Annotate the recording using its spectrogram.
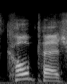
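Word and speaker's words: khopesh: Yeah, it's How say Kopesh. It's Kopesh for sure.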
